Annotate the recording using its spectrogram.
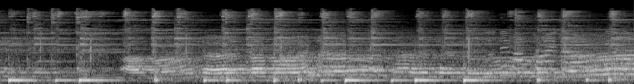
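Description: Devotional chanting music: voices singing a chant melody over an even beat of jingling percussion and a repeated low drum note.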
